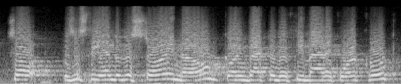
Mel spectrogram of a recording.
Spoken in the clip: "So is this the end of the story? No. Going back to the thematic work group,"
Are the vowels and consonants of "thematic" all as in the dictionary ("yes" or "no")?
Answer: yes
